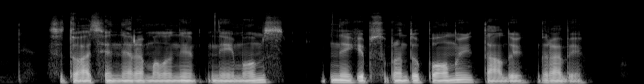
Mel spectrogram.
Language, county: Lithuanian, Klaipėda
